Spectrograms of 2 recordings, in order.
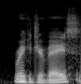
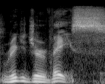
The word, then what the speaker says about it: Ricky Gervais: So, Ricky Gervais, how do you say his name? – Ricky Gervais. – Ricky Gervais.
